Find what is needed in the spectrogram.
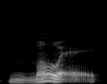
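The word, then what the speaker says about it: moe: English speakers at 8:00 pronounced mo pronounced mo a Hey now that we've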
